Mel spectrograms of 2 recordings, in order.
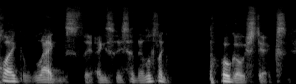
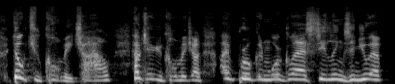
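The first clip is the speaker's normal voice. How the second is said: high-pitched mock outraged shriek; mock screaming; 9 semitones higher than usual. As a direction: imitate an indignant scream, pitched way up. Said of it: "started screaming out".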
